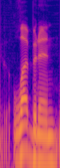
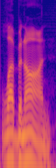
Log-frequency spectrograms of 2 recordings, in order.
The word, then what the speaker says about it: Lebanon: Just like Lebanon, not Lebanon, right next door to Lancaster.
